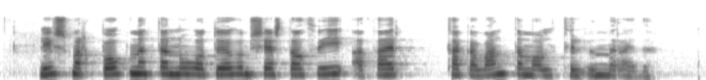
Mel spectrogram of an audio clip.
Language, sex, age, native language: Icelandic, female, 50-59, Icelandic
